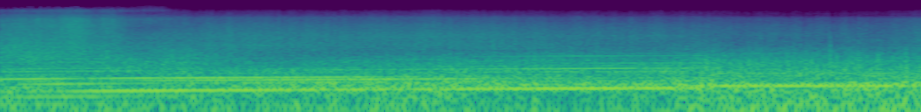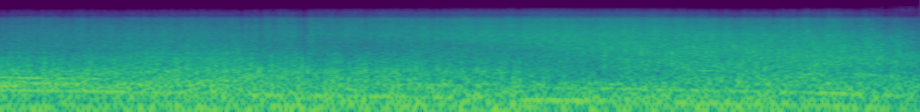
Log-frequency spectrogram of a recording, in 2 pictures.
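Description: Outboard motor running steadily at cruising speed, with water rushing along the hull and wind buffeting the microphone.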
